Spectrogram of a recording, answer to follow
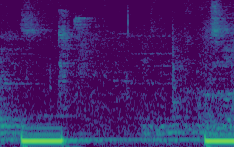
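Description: A low, steady electronic buzz tone of constant pitch that sounds for about half a second and cuts off abruptly. A second identical buzz starts right at the end.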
